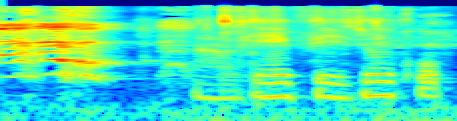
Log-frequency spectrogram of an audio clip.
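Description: A baby babbles in short bursts close by.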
